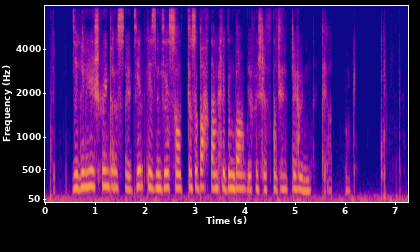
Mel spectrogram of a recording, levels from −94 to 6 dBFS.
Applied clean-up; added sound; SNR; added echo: neural diffusion model UNIVERSE++.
